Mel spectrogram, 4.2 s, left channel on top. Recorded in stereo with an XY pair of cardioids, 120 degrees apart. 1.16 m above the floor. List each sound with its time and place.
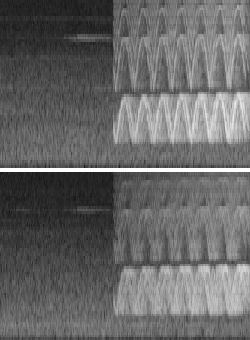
1.9 s a siren: 65° left, 6.5 m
